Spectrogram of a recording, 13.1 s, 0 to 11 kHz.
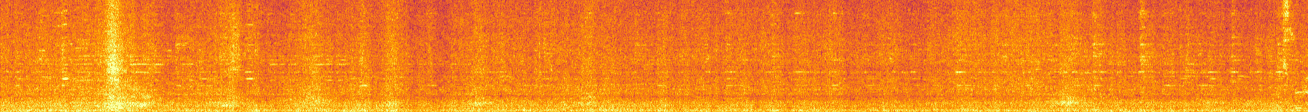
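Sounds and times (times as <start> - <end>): road and tyre rumble in car: 0.0 - 13.0.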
